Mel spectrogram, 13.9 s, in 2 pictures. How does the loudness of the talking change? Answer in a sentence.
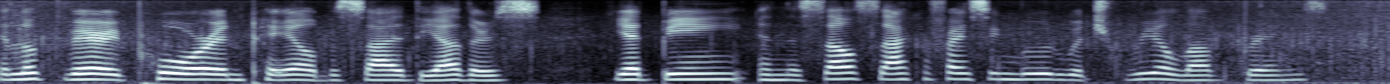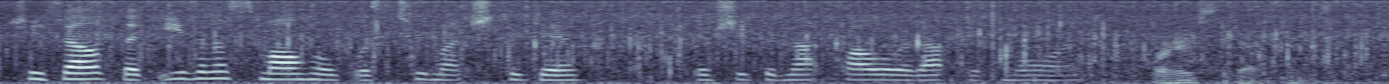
The volume of the talking goes down.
